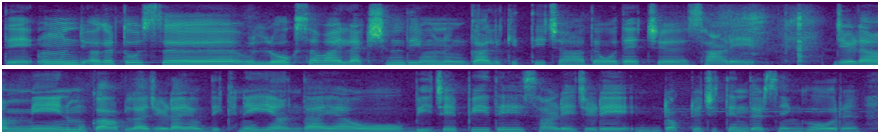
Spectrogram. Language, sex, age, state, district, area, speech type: Dogri, female, 30-45, Jammu and Kashmir, Udhampur, urban, spontaneous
